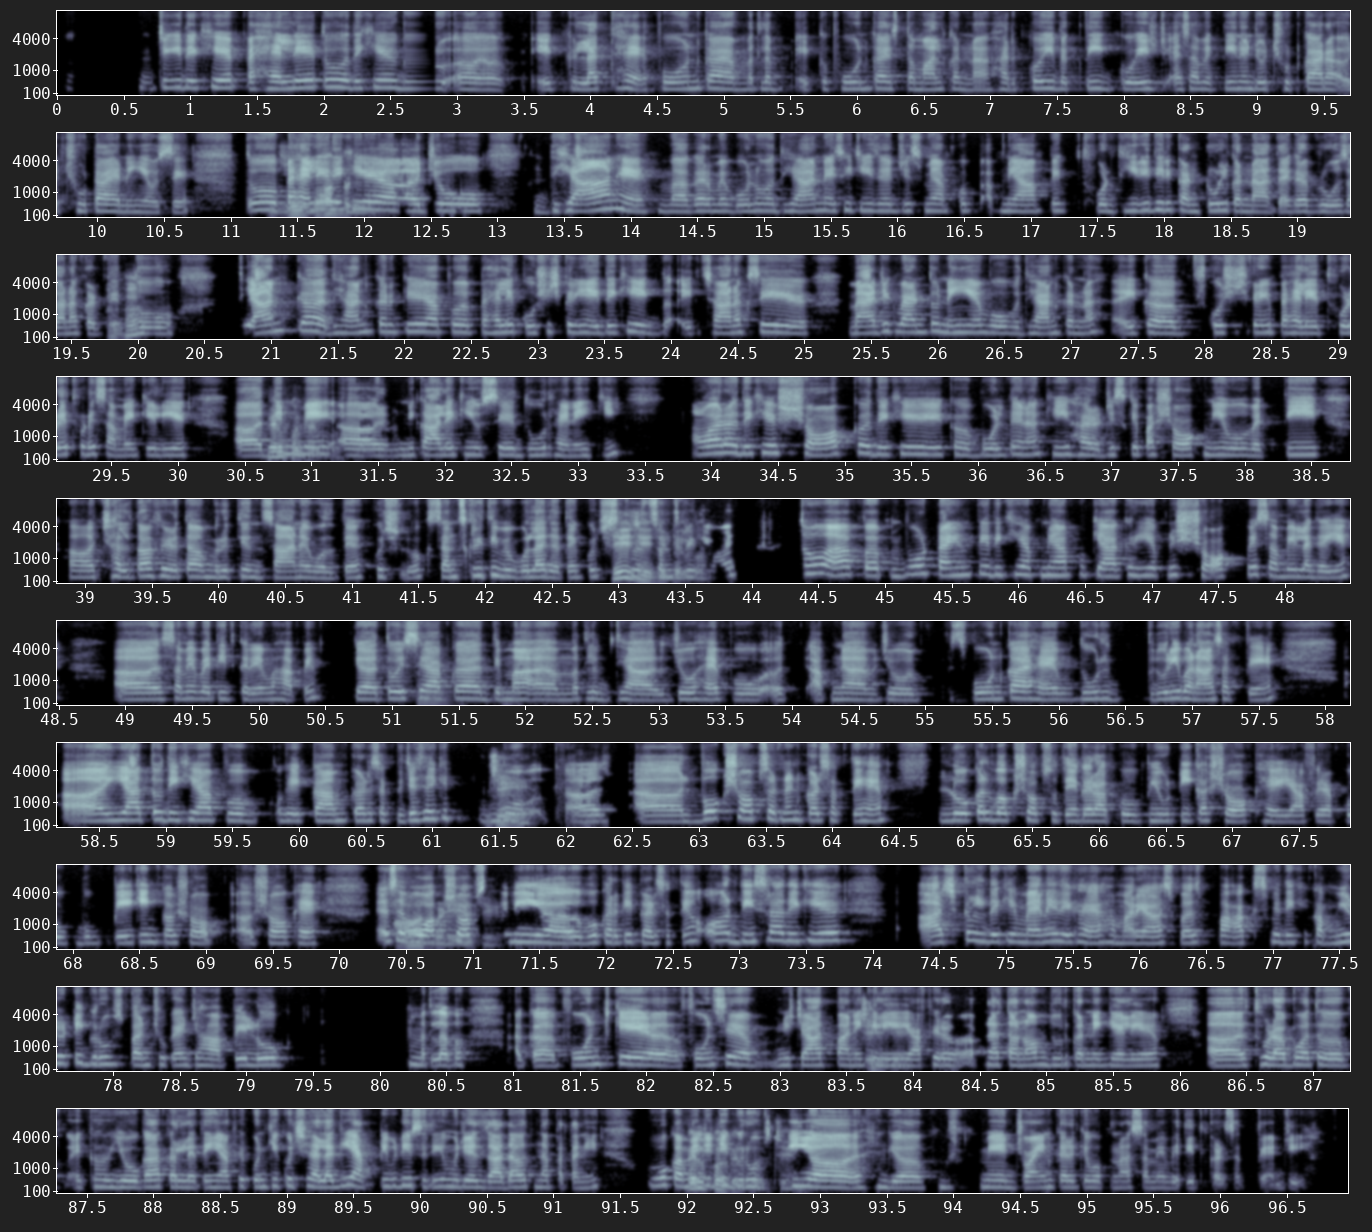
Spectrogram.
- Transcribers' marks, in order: in English: "कंट्रोल"; in English: "मैजिक वॉन्ड"; in English: "टाइम"; in English: "वर्कशॉप्स अटेंड"; in English: "लोकल वर्कशॉप्स"; in English: "ब्यूटी"; in English: "बेकिंग"; in English: "वर्कशॉप्स"; in English: "पार्क्स"; in English: "कम्युनिटी ग्रुप्स"; in English: "एक्टिविटीज़"; in English: "कम्युनिटी ग्रुप्स"; in English: "जॉइन"
- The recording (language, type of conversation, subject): Hindi, podcast, आप मोबाइल फ़ोन और स्क्रीन पर बिताए जाने वाले समय को कैसे नियंत्रित करते हैं?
